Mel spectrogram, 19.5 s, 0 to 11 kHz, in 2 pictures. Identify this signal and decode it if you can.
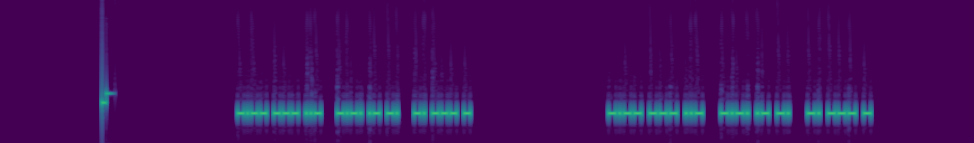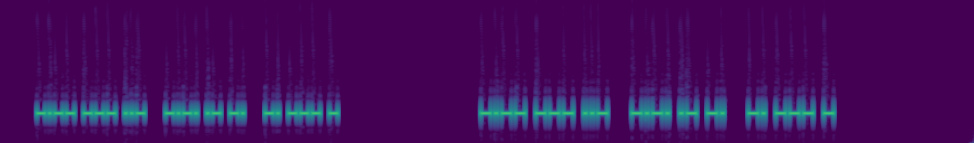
Morse code, heard as a keyed tone, about 42 wpm, 700 Hz. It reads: YOU CAN NOT YOU CAN NOT YOU CAN NOT YOU CAN NOT
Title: Speed-Racing - Sets of 3 Words 35wpm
